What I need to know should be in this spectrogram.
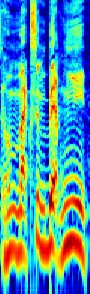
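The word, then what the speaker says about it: Maxime Bernier: Maxim Bernier.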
